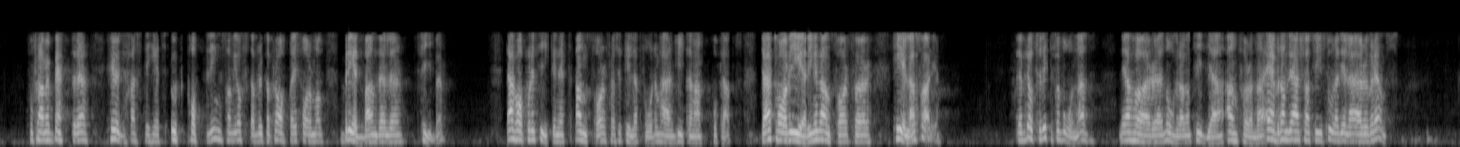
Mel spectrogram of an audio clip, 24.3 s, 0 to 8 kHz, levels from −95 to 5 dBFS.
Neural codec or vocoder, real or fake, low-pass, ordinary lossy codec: codec, 16 kHz, 4 kbps, FreqCodec, smaller model; fake; 7.2 kHz; AAC, 16 kbps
